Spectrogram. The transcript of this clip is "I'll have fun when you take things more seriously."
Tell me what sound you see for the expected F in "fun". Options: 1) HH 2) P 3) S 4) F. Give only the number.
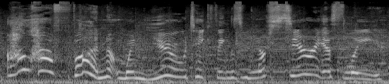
4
